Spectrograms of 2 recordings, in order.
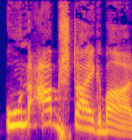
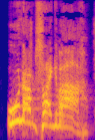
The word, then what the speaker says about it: unabsteigbar: Det var perfekt uttal. Unabsteigbar! Unabsteigbar, precis.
